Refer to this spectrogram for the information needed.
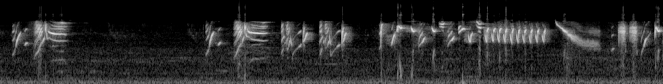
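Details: European goldfinch from Algeria delivering tinkling chirps and liquid twitters, then a rapid rattling trill and a descending buzzy slur.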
